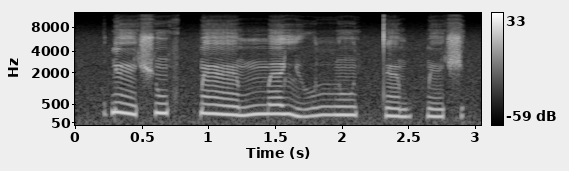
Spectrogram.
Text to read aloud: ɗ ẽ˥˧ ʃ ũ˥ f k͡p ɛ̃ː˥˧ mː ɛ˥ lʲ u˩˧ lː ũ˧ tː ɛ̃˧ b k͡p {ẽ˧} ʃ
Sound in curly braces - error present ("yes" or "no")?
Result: no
